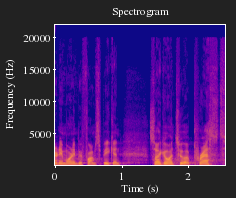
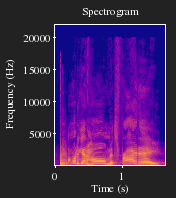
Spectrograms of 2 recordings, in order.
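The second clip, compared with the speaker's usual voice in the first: higher, louder complaint of an annoyed passenger; frustrated traveler; 12 semitones higher, 7 dB louder than usual. Retold or imitated. Stranded traveler venting at the airline agent, higher and louder. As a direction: whine that you just want to get home. Angry traveler at canceled flight.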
